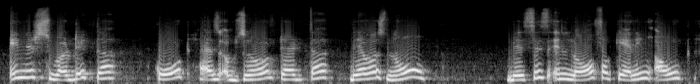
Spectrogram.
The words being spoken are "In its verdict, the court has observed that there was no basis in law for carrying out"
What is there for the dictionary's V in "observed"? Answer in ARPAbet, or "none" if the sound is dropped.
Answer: V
